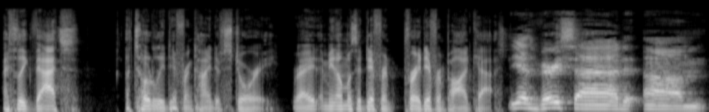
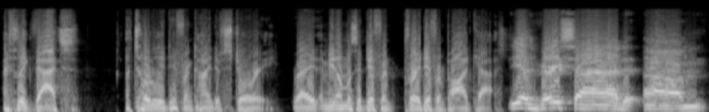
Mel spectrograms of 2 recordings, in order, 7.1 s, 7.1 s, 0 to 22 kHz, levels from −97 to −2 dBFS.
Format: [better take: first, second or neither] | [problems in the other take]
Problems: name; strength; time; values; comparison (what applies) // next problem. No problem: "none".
first | distortion; heavy; 14% of the sound clipped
